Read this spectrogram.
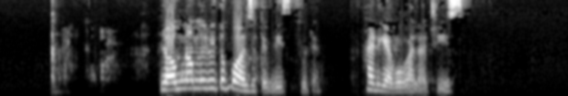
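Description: A young woman speaks calmly into a microphone over an online call.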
